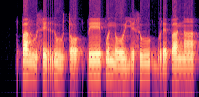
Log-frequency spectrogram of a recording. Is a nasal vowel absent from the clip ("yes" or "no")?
no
